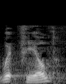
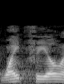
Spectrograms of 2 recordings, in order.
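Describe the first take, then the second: First: The first syllable sounds like 'whit'. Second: The first syllable sounds like 'white'. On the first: This is how many people actually say it. "I hear a lot of people pronounce it Whitfield" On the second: This is how the spelling suggests it. "now it looks like Whitefield"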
